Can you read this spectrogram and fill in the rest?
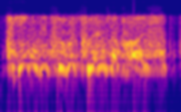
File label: evac, dialogs german; midway us; War Thunder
